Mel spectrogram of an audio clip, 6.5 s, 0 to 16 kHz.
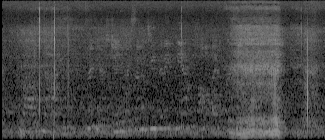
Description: Nero is a Cane Corso/mastiff cross. He was 15 weeks old when this was taken but he still snores just as bad.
